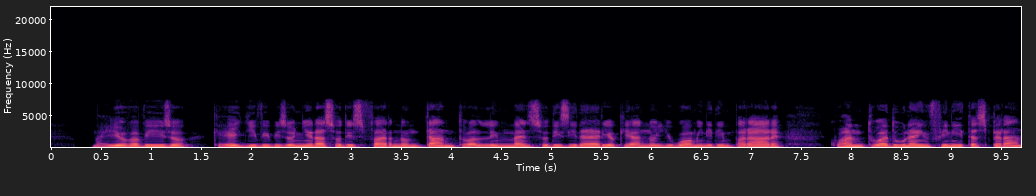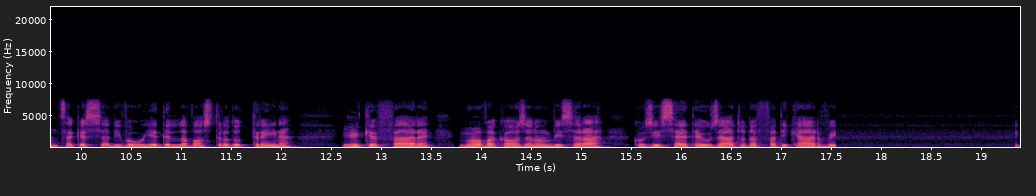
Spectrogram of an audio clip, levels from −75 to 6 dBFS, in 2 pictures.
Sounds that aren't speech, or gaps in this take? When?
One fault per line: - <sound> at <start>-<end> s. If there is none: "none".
none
